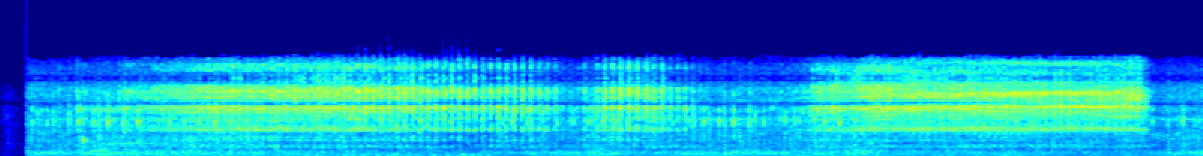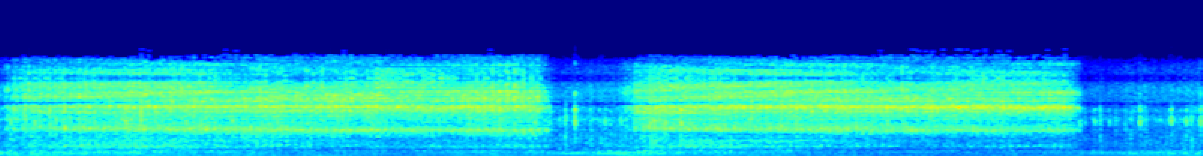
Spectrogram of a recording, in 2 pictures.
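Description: A chisel scrapes against spinning wood in bursts.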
